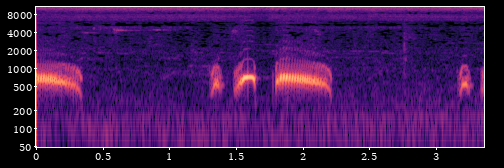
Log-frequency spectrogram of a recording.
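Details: Spotted dove cooing: the tail of one long falling coo, then after a pause two brief clipped notes and another long, low, level coo, with a soft note starting again at the end.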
